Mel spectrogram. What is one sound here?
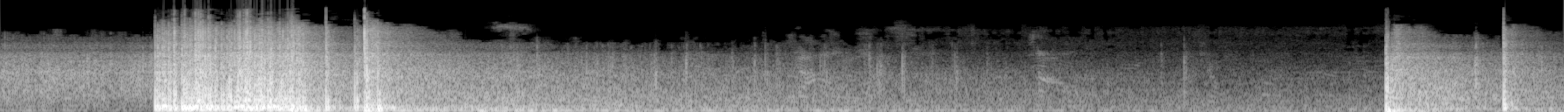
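Fireworks crackle loudly overhead and fade away.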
